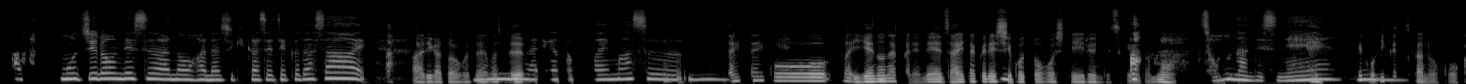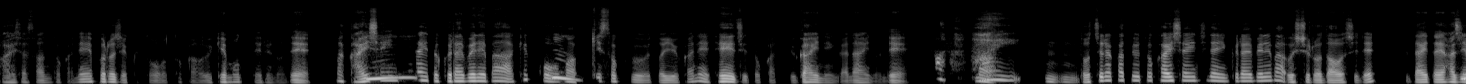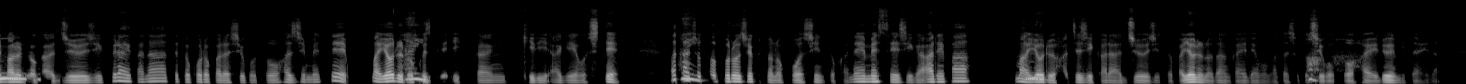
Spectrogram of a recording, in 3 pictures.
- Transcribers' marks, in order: none
- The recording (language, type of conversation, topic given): Japanese, advice, 仕事と休憩のバランスを整えて集中して働くためには、どんなルーチンを作ればよいですか？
